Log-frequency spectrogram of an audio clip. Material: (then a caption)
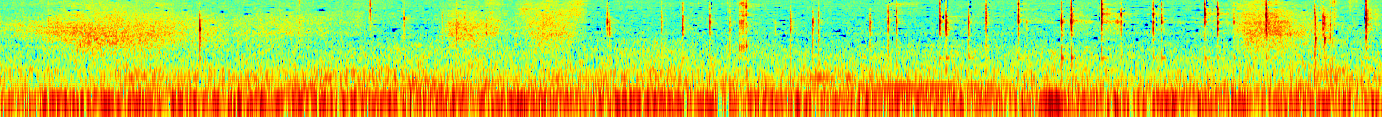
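Plastic. A small, hollow pink plastic mini hair straightener is held up and tapped rapidly with long nails. The taps come through as quick, light, bright clicking over a steady low background hum, with no ring after each tap.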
